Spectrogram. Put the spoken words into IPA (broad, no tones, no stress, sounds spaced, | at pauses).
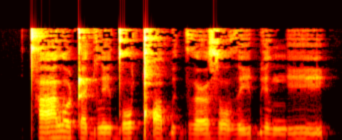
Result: t̪ʰ a l o ʈ ɛ ɡ l i d̪ o ǃʼ ɒ ɓ ɨ ɡ ð ə˞ z o ð i ɓ i l ŋ i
